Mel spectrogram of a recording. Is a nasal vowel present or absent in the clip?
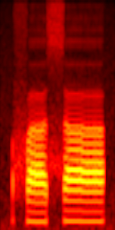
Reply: absent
